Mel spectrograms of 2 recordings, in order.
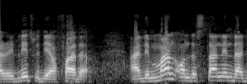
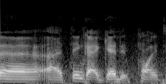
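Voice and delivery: lightly voiced son, pitched lower and softer; low, slightly sheepish quote of a son; oldest son; 7 semitones lower, 4 dB quieter than usual. Oldest son admits to dad he gets the point, lightly imitated. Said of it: "My oldest son will say".

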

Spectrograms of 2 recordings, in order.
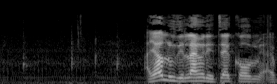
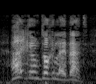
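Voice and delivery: indignant caller; 10 semitones higher than usual. Retold or imitated. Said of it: "being somebody who didn't get my point".

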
